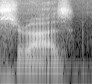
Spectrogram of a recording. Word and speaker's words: Shiraz: When the COVID ends, visit Shiraz. Is that how you how you pr- pronounce it? Yes, yes, Shiraz.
